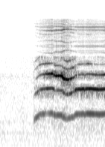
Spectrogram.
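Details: Domestic cat from a group of pet cats, one named Yappy, in a single sustained harmonic meow about one second long that starts abruptly after near silence, steady in pitch with a slight dip in the middle.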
